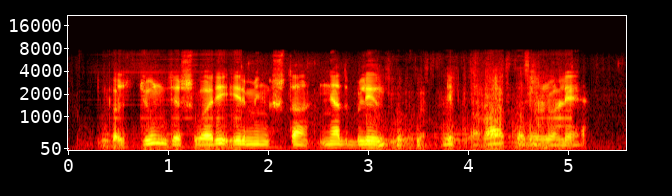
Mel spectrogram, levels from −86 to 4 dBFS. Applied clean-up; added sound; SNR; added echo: neural separator model SepFormer DNS4.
